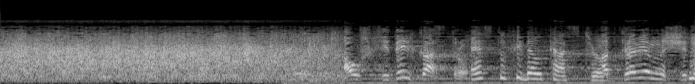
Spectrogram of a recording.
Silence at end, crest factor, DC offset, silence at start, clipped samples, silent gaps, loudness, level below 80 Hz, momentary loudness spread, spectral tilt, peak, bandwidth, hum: 0 s; 14 dB; under 0.1%; 0 s; under 0.1%; none; -16 LUFS; -40 dBFS; 6 LU; -4.5 dB/octave; -2 dBFS; 8.4 kHz; none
